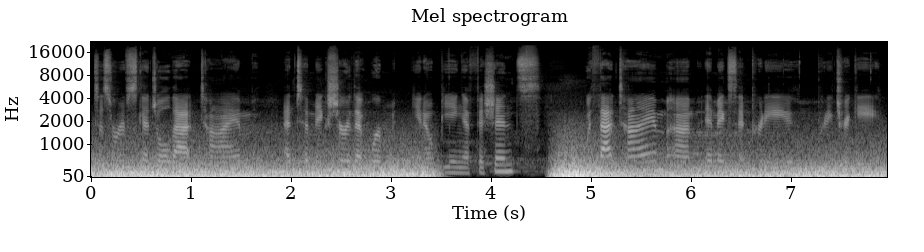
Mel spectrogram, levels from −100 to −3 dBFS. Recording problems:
wind noise on the microphone; heavy; until 3.5 s and from 4.5 s on; 3 dB above the speech
voice in the background; faint; throughout; 20 dB below the speech

